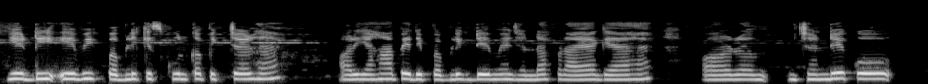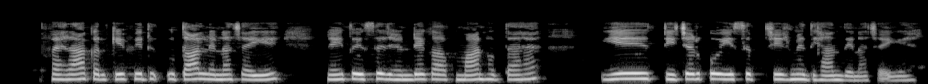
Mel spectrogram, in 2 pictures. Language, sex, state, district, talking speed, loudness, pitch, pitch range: Hindi, female, Bihar, Bhagalpur, 150 wpm, -15 LUFS, 235 Hz, 225-250 Hz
